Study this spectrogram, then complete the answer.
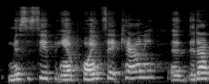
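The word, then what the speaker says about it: Poinsett: covers parts of um Craig Head, Mississippi, and Point Set County. Did I pronounce those names right? So it's changed. It's been kind of jerended. So it is uh Craig Head and um Point Set.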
